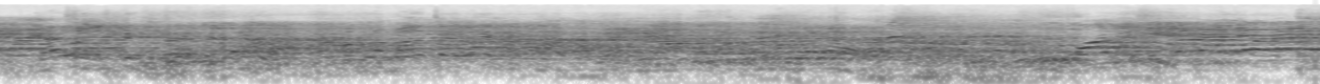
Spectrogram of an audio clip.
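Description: A group of children chatter and talk over one another nearby, in an echoing room.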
